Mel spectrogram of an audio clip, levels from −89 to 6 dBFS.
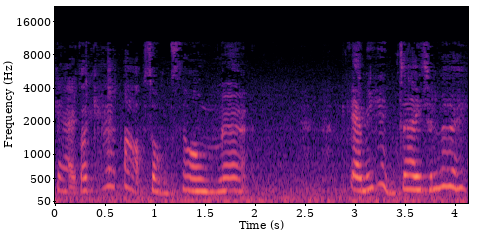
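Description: From start to finish, the likely cause is MP3 compression starved of bits, which fits a rate near 40 kbps. The encoder discards everything above 10.6 kHz and lets weak frequency lines flicker between frames, so the speech sounds dull, watery and swirling, with smeared attacks.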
